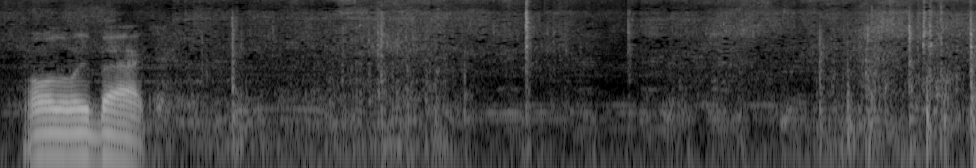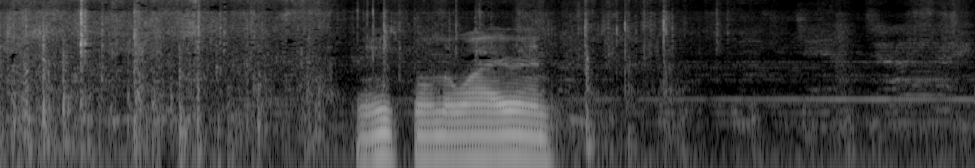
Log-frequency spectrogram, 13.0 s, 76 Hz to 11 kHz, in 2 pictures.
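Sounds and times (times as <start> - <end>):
fish tape scraping in wall: 1.3 - 11.4.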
